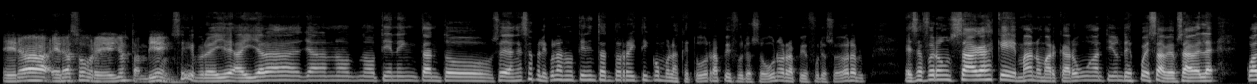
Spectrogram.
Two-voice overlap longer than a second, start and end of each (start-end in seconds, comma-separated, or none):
none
